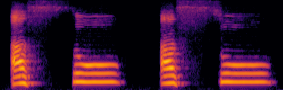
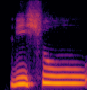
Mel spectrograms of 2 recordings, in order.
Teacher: বিসুরহ, বিসু বিসুরতিম আপনারটা বিশু কেন হচ্ছে দাঁড়ান, বিশু হচ্ছে কারণ আপনার নিচের দাঁতের গোড়ায় জিহ্বাটা যাচ্ছে না, জিহ্বাটা ইয়ার মাখরাজে চলে যাচ্ছে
